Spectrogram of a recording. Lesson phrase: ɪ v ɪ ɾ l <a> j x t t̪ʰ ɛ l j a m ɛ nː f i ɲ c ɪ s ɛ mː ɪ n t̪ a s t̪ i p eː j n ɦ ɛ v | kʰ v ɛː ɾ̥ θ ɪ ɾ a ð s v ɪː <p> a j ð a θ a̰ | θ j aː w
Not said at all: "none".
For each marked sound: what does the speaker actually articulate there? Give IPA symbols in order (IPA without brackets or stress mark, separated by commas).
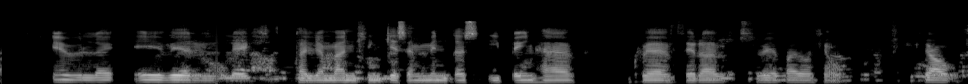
e, p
